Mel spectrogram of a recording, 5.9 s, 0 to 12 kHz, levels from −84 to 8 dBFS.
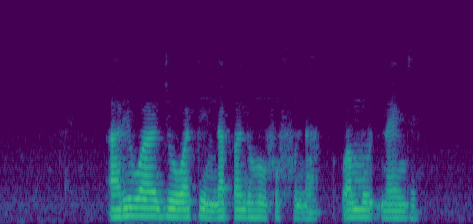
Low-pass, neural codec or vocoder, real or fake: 10.8 kHz; none; real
